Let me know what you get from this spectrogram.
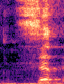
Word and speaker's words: Sith: Sith is correct. – Be careful how you pronounce it on the radio. That's correct. – yes. yes. Get that H in there.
